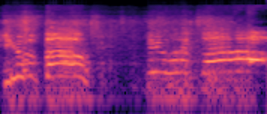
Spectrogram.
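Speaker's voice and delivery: very high, very slow, drawn-out shouting. In a UFO skit, a caller shouts over a breaking-up line: yelling. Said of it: "dude, stop yelling".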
